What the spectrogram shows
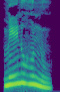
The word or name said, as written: ಮೇಣುಹುಣ್ಣು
